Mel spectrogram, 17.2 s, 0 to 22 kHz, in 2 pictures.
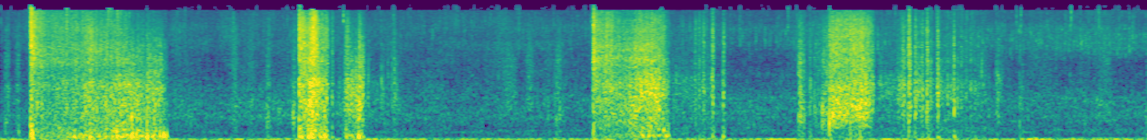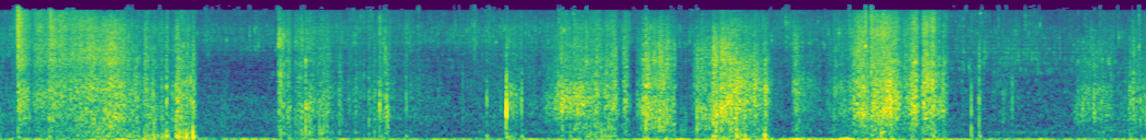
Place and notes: sonopoetic path, Maribor, Slovenia - just walk
snow, steps, stream
21 February, 20:44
